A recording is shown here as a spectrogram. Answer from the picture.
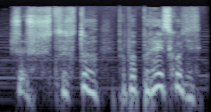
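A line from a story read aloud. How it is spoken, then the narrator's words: Stammering, frightened question. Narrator (Russian): Заикаясь, спрашивал мужчина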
